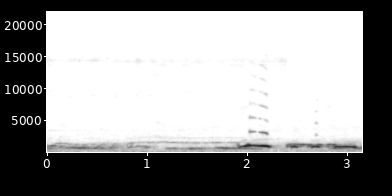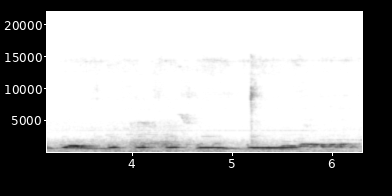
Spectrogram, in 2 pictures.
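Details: Zebra dove of the Bangkok type in active song, serving as a lure for other doves: a short high note, then a run of rapid, rhythmic clipped coos over a soft hiss.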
